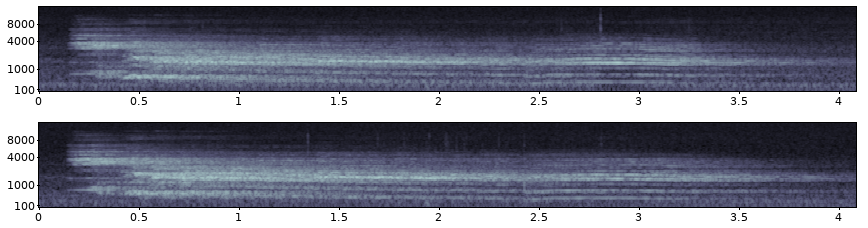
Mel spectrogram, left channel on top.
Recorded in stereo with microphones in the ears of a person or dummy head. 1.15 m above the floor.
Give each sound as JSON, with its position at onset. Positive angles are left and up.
{"t": 0.1, "sound": "laughter", "side_deg": -45, "distance_m": 4.0}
